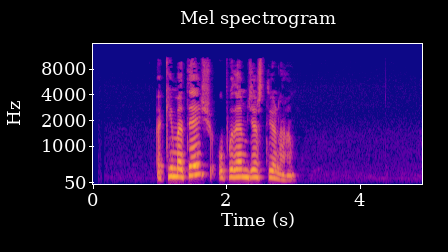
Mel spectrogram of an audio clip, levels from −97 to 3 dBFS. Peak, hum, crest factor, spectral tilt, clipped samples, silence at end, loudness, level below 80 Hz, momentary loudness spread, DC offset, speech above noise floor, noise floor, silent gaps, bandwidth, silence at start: -4 dBFS; none; 20 dB; -6 dB/octave; under 0.1%; 1.9 s; -22 LUFS; -76 dBFS; 15 LU; under 0.1%; 52 dB; -74 dBFS; none; 11 kHz; 0.95 s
